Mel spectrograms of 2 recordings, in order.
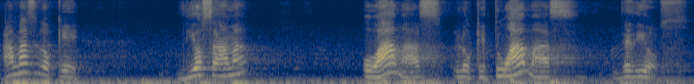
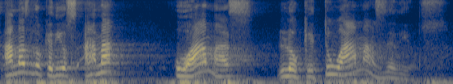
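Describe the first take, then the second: First: The sentence is spoken more slowly. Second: The sentence is spoken at a normal pace.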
